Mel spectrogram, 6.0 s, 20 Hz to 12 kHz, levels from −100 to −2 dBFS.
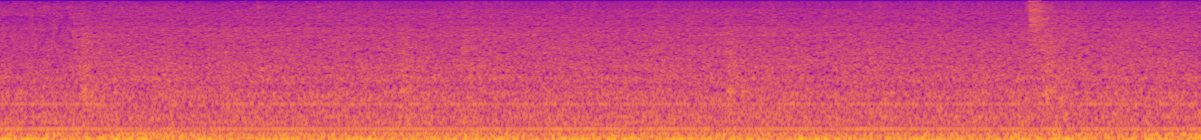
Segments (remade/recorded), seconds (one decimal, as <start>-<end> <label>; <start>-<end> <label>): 0.0-0.5 recorded; 0.5-1.1 remade; 1.1-6.0 recorded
